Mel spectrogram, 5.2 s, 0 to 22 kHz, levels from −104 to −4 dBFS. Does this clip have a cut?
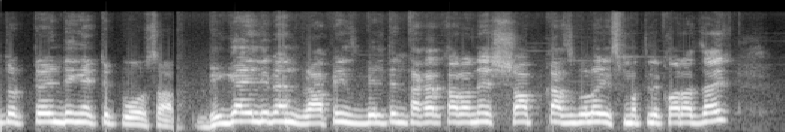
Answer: no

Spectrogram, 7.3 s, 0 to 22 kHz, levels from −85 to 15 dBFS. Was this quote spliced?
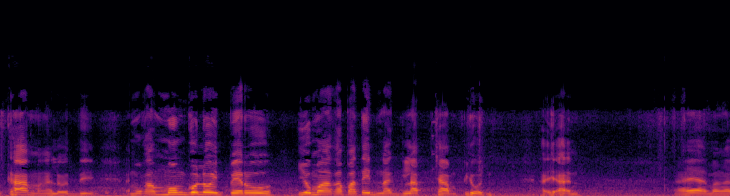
yes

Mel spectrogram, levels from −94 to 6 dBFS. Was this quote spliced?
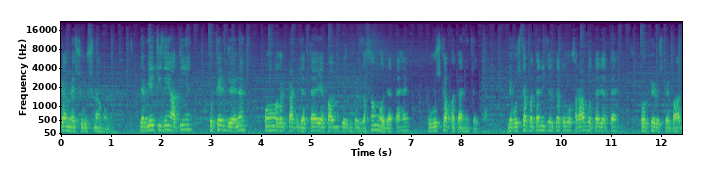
no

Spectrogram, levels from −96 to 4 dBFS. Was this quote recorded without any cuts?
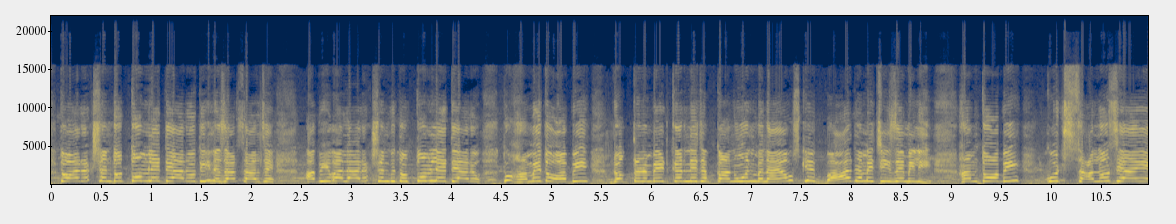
yes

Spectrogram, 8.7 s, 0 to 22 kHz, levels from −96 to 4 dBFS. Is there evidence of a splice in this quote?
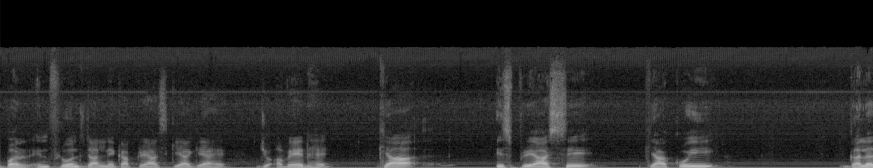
yes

